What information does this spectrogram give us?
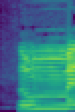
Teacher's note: میم مشدد آ گیا، غنہ کریں گے، ناک میں آواز لے کے جائیں گے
